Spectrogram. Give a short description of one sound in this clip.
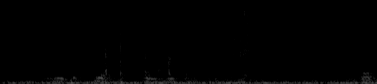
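Fingers rub and squeeze soft knitted yarn.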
